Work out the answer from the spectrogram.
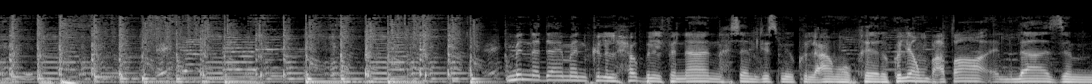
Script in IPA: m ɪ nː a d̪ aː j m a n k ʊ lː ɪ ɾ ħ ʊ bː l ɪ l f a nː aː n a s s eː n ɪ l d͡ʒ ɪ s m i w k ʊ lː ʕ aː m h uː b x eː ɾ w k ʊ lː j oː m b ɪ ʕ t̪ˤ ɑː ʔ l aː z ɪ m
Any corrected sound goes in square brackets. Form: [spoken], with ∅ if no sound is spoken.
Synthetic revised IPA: m ɪ nː a d̪ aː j m a n k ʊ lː ɪ [l] ħ ʊ bː l ɪ l f a nː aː n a [ħ] s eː n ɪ l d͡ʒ ɪ s m i w k ʊ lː ʕ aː m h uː b x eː ɾ w k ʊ lː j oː m b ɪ ʕ t̪ˤ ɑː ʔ l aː z ɪ m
